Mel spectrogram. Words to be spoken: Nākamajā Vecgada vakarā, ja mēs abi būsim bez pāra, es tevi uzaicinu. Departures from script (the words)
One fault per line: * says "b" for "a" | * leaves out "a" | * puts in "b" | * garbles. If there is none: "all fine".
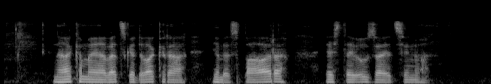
* leaves out "mēs abi būsim"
